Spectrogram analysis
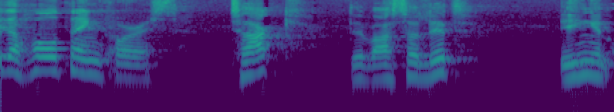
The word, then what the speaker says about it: tak: Is it a little ah instead of ah? Ah. Tak. Tak.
